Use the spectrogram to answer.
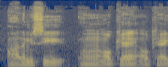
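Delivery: low, soft thinking aloud; absorbed muttering. Retold or imitated. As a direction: murmur while looking over papers. Defender looking over papers, retold.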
